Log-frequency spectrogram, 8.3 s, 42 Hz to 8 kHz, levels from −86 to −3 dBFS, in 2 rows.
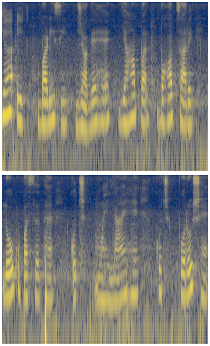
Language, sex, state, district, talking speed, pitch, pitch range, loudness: Hindi, female, Bihar, Bhagalpur, 130 wpm, 190 Hz, 175-210 Hz, -19 LUFS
